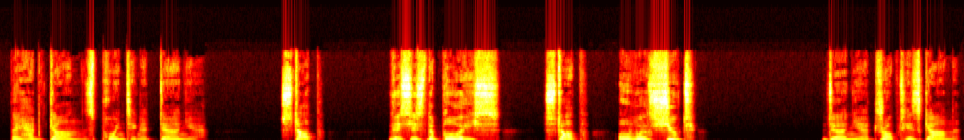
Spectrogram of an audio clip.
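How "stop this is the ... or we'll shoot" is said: loud, high commanding shouts; police shout. A narrator's reading. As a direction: order them to freeze at gunpoint. Police ambushing armed criminals.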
